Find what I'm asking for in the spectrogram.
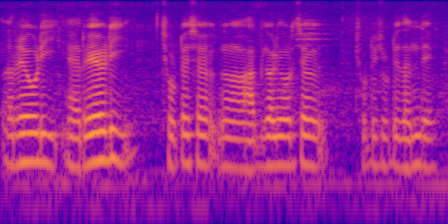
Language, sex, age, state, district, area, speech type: Marathi, male, 45-60, Maharashtra, Akola, rural, spontaneous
